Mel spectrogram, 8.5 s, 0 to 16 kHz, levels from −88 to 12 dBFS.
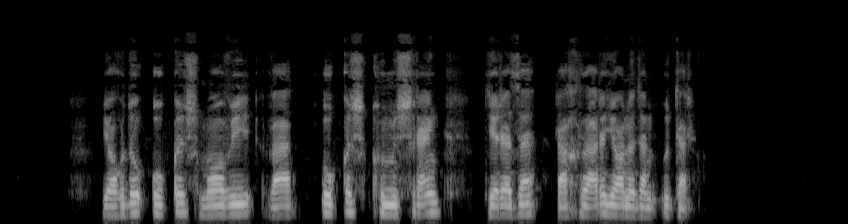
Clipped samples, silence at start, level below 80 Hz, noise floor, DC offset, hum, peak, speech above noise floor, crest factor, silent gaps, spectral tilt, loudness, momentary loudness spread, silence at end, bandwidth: under 0.1%; 1.05 s; -68 dBFS; under -90 dBFS; under 0.1%; none; -10 dBFS; over 66 dB; 16 dB; none; -5.5 dB/octave; -25 LUFS; 6 LU; 1.55 s; 9.6 kHz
